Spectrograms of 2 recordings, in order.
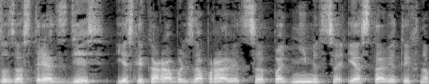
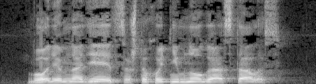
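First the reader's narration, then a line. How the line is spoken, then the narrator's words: Gloomy reply. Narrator (Russian): мрачно ответил Эш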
